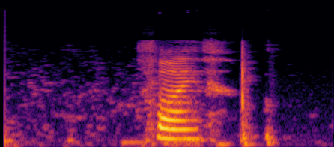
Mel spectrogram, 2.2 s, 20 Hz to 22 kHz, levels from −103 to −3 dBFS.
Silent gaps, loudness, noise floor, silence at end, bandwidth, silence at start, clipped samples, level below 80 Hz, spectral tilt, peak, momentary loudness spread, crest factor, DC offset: none; -20 LUFS; -50 dBFS; 0.4 s; 7.2 kHz; 0.05 s; under 0.1%; -60 dBFS; -6 dB/octave; -6 dBFS; 21 LU; 18 dB; under 0.1%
